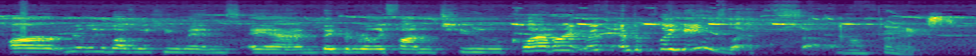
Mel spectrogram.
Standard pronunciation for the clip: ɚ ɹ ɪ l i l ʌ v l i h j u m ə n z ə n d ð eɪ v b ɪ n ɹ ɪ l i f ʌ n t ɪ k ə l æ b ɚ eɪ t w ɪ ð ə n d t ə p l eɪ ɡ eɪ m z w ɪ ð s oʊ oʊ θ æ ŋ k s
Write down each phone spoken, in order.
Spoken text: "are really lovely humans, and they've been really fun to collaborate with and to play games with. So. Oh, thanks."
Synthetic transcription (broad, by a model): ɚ ɹ ɪ l i l ʌ v l i h j u m ə n z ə n ð eɪ v b ɪ n ɹ ɪ l i f ʌ n t ɪ k ə l æ b ɚ eɪ t w ɪ ð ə n t ə p l eɪ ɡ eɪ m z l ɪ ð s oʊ oʊ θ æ ŋ k s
